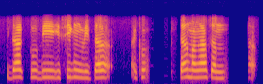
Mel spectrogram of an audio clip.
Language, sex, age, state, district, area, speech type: Manipuri, female, 60+, Manipur, Churachandpur, urban, conversation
